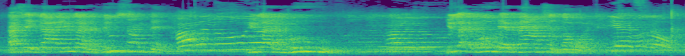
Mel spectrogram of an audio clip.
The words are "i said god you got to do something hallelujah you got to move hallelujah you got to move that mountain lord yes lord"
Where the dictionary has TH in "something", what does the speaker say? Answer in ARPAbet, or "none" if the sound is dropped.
TH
